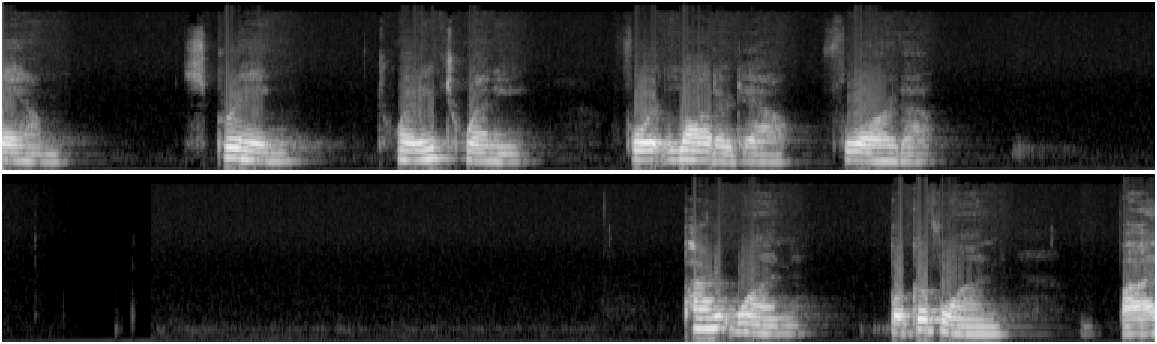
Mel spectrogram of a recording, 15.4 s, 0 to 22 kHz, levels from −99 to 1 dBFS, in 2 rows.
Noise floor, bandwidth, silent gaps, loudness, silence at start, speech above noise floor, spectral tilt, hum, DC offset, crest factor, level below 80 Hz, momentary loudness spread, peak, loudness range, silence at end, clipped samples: -84 dBFS; 12.5 kHz; none; -20 LUFS; 0 s; 65 dB; -7 dB/octave; none; under 0.1%; 16 dB; -62 dBFS; 17 LU; -6 dBFS; 6 LU; 0 s; under 0.1%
